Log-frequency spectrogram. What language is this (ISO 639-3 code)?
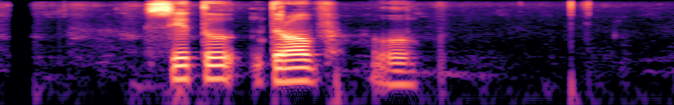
nep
